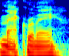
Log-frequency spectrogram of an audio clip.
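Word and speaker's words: macramé: I'm excited about the second season um it's pronounced macrame so are you guys excited about this episode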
